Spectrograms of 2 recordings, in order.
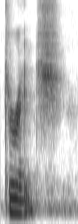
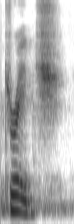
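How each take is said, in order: Both takes have the same delivery.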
